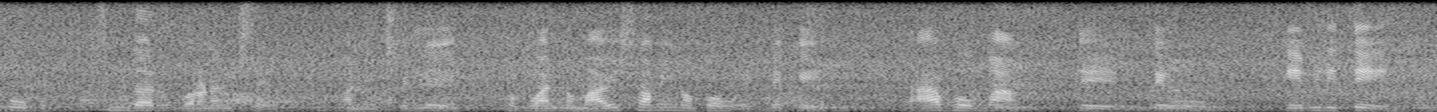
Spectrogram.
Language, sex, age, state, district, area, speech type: Gujarati, female, 45-60, Gujarat, Junagadh, urban, spontaneous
